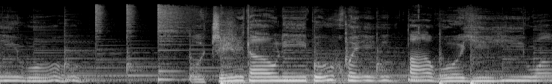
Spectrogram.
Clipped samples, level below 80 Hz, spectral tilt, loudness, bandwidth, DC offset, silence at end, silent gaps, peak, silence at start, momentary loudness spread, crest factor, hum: under 0.1%; -32 dBFS; -6 dB/octave; -18 LUFS; 17.5 kHz; under 0.1%; 0 s; none; -4 dBFS; 0 s; 11 LU; 14 dB; none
